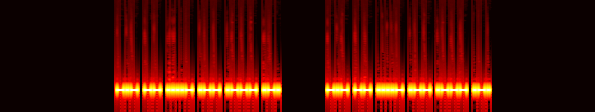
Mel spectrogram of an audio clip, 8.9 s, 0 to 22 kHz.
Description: Morse code, heard as a keyed tone, about 36 wpm, 700 Hz. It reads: KM4WJR KM4WJR
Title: USA Call Signs - 6 Characters - Repeated 2x - 35wpm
